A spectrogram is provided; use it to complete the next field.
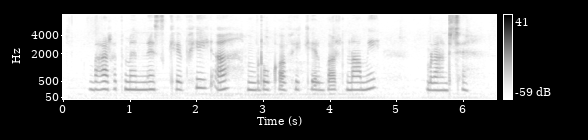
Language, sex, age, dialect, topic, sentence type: Maithili, female, 25-30, Bajjika, agriculture, statement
